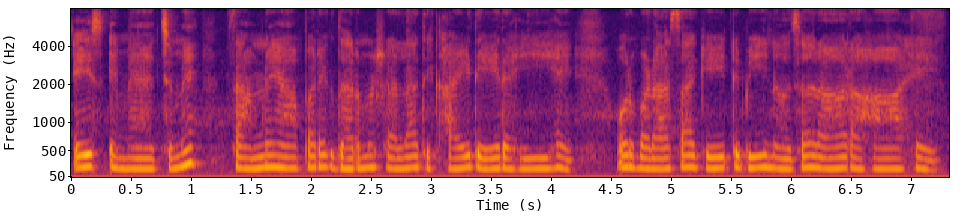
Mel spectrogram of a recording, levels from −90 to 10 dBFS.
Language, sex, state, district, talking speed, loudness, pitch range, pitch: Hindi, female, Rajasthan, Jaipur, 180 wpm, -17 LUFS, 185-205 Hz, 195 Hz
